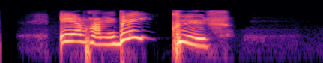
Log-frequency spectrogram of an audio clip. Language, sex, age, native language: Icelandic, female, 8, Icelandic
